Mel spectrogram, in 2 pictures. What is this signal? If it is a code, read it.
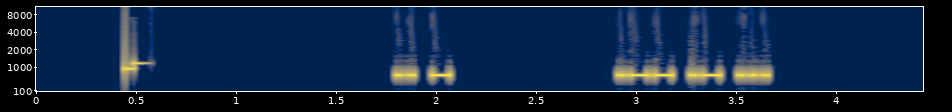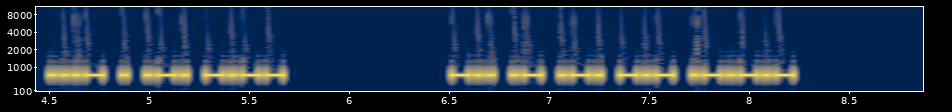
Morse code, heard as a keyed tone, about 40 wpm, 700 Hz. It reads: IT WAS VERY DARK.
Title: 4x Word-Spacing - Sentences from Top 500 Words - 40wpm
